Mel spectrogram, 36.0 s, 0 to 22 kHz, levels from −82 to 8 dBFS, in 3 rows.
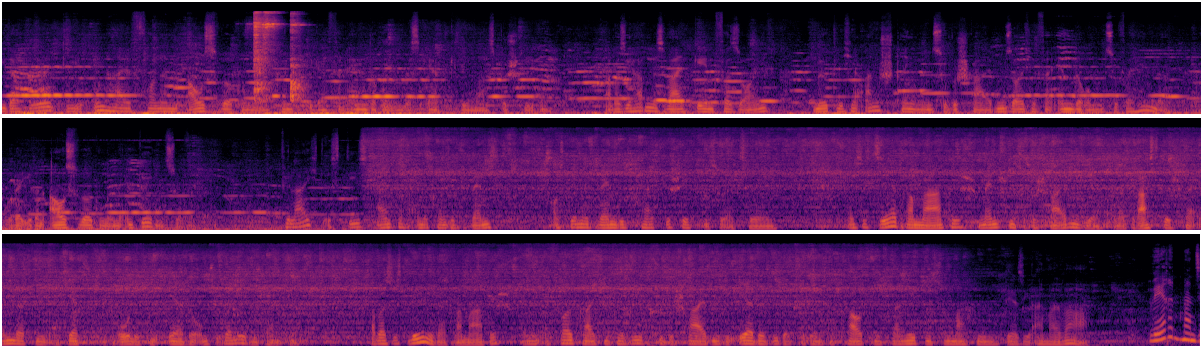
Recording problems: household noises; very loud; throughout; 3 dB above the speech
abrupt cut into speech; at the start and the end

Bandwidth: 15 kHz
